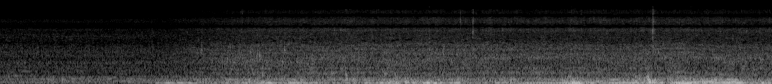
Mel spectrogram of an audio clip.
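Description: Heavy rain and a fast-flowing, swollen creek rushing over rocks. About one and a half seconds in, a deep rumble sets in and grows louder.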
